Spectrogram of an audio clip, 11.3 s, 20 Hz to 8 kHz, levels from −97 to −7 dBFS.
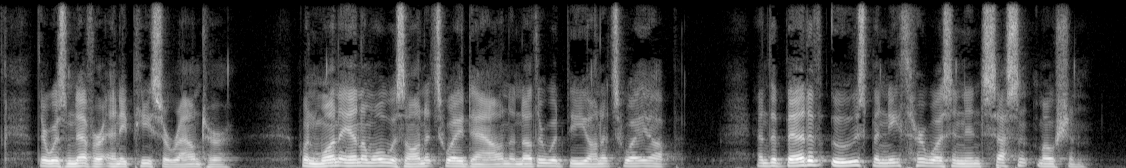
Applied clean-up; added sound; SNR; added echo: none; none; none; none.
